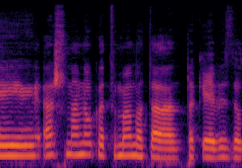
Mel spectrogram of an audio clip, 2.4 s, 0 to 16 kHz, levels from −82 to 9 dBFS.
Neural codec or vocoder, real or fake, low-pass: codec, 44.1 kHz, 2.6 kbps, DAC; fake; 14.4 kHz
